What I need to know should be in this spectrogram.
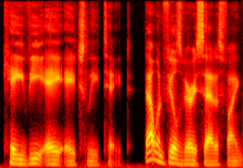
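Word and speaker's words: Qualität: Now, how about a longer word, quality, meaning quality, pronounced K-V-A-H-Litate, with the emphasis on the final syllable? K-V-A-H-Litate.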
